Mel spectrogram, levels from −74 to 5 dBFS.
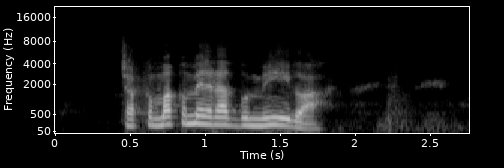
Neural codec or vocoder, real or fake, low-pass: codec, 16 kHz in and 24 kHz out, 0.6 kbps, FocalCodec, streaming, 4096 codes; fake; 9.9 kHz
